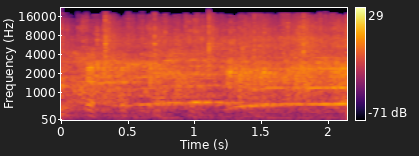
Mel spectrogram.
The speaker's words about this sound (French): Ben, ça, au moins, ça finit avec des applaudissements.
